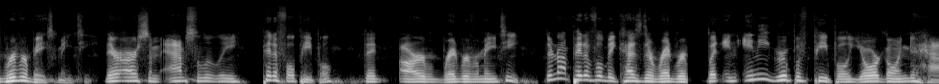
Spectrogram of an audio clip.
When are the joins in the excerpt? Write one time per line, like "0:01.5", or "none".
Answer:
0:01.0
0:02.6
0:05.4
0:06.9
